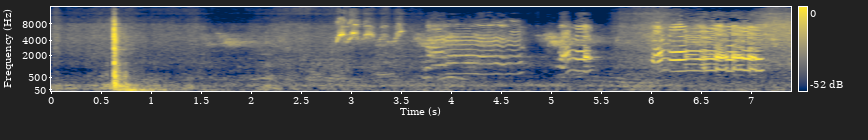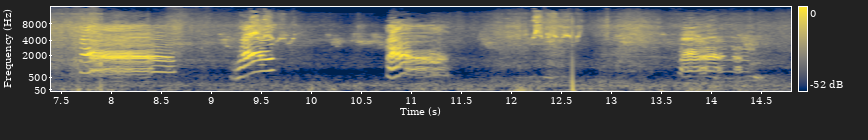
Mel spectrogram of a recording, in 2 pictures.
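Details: Stray cat in Morocco meowing loudly for food: a series of strained, wavering meows about every one to two seconds, some rising then falling, with a sharp knock near the start and faint street background.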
